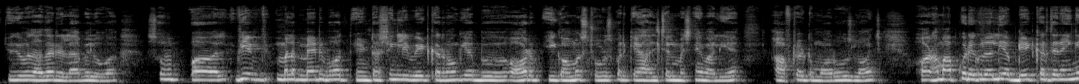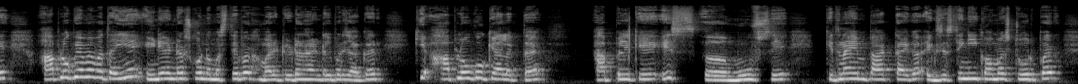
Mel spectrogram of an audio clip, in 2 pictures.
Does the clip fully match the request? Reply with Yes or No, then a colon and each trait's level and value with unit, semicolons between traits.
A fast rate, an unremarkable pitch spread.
Yes: fast, 205 wpm; average, 3.6 semitones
